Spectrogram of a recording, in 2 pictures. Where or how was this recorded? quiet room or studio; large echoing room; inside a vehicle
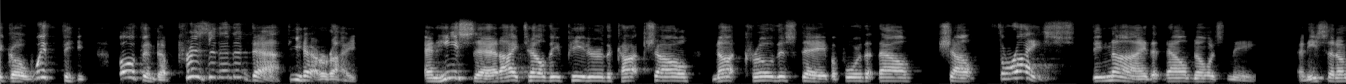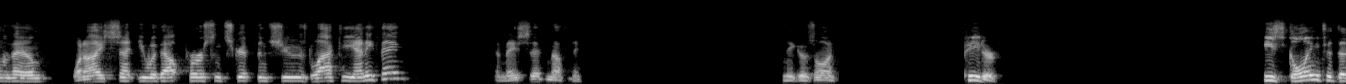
large echoing room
